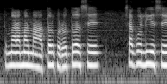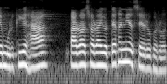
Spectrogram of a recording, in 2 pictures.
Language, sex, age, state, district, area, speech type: Assamese, female, 30-45, Assam, Barpeta, rural, spontaneous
